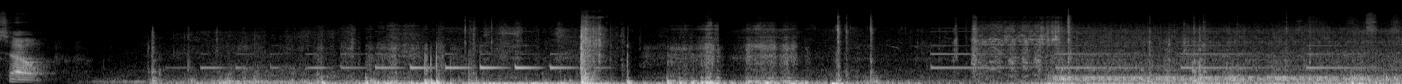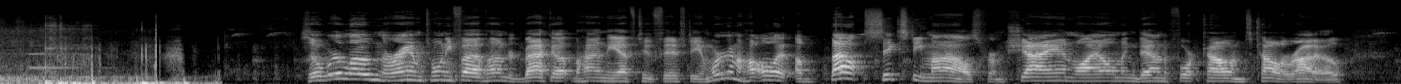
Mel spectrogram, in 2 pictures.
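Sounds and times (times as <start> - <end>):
low rumble: 0.9 - 9.6, 10.6 - 16.2
knocks and thumps: 1.0 - 8.9, 14.4 - 16.3
dashboard warning chime beeping: 1.6 - 6.2, 9.3 - 15.3.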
